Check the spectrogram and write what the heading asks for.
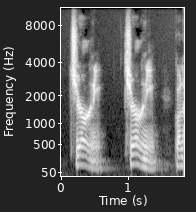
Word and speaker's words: journey: Journey, la pronunciación de journey es journey, con la ch, el sonido de la J, journey.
